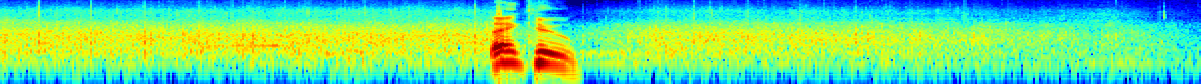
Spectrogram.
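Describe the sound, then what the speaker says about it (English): Audience applause fills a college commencement ceremony, a steady wash of clapping from a large crowd, briefly broken midway by a short spoken phrase close to the microphone before the clapping resumes. "Let's give these individuals a round of applause."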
